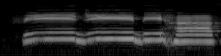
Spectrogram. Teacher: فی جیدہا، فی پہ یا مدہ، یا ساکن سے پہلے فا کے نیچے زیر ہے تو یا مدہ کو ایک الف کے برابر کھینچ کر پڑھنا ہے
